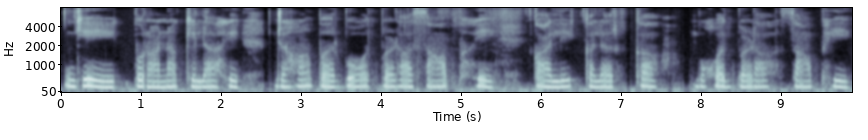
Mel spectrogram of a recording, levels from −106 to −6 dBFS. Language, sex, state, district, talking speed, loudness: Hindi, female, Madhya Pradesh, Bhopal, 110 wpm, -23 LUFS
